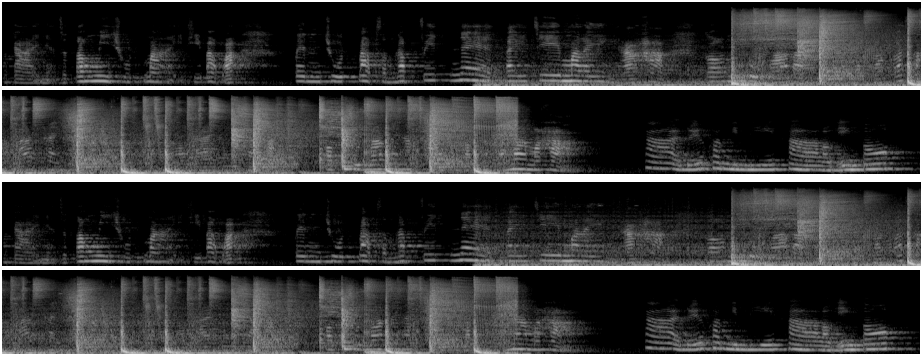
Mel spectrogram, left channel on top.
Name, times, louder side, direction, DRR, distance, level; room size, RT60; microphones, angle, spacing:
voice 1, 0.0-14.9, left 3 dB, 30° left, 2 dB, 1.3 m, -36 dB
sound 1, 4.7-12.1, right 2 dB, 60° right, 1.0 m, -36 dB
sound 2, 7.3-14.3, left 2 dB, 10° left, 0.4 m, -24 dB
voice 2, 15.6-18.0, equal, 10° right, 5 dB, 1.4 m, -32 dB
16.0 x 11.5 x 5.5 m, 0.74 s
head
